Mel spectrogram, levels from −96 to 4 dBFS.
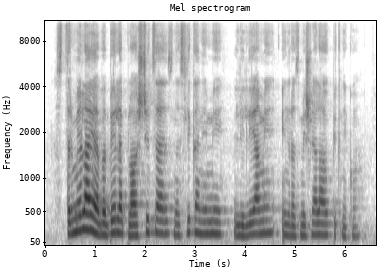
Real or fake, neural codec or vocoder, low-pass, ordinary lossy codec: fake; vocoder, 22.05 kHz, 80 mel bands, WaveNeXt; none; none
